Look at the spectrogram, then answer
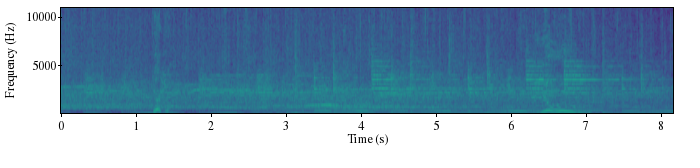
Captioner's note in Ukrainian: оплески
